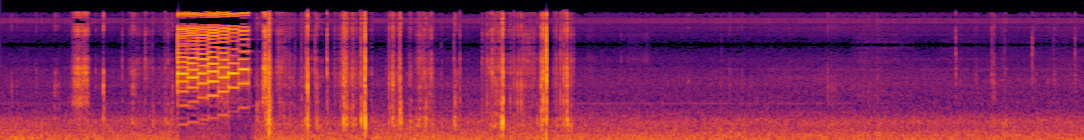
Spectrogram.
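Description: DJI Phantom quadcopter powering up on the ground: a loud, quick run of stepped electronic beeps about two seconds in, followed by a few seconds of shorter beeps and clicks. The propellers are not spinning.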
